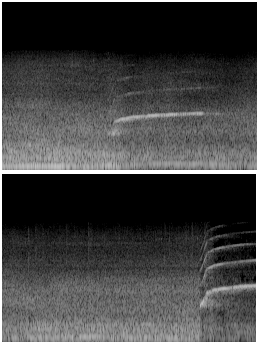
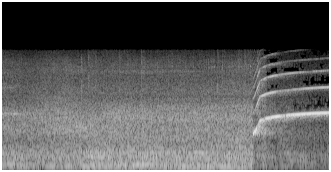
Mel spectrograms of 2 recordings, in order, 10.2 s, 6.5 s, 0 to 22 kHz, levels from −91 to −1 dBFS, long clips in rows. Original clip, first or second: second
